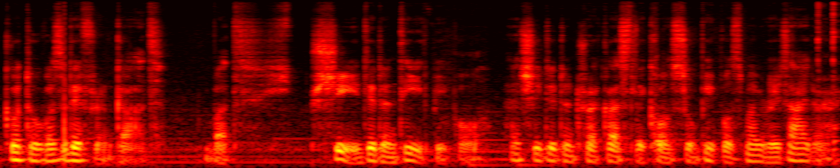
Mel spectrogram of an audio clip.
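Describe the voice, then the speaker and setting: A man reading visual novel text aloud as a let's play narrator, in measured short phrases. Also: sits low, lively intonation, a little hiss or hum. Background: game music.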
